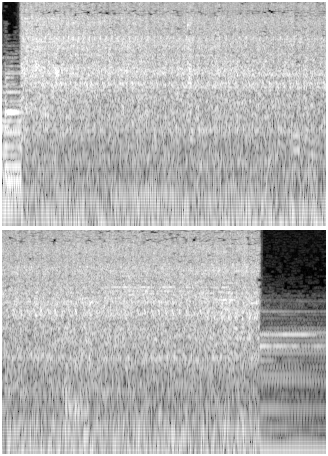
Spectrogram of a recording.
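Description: Auto-rickshaw's small engine running, a fast low throb under steady road and wind noise, heard from inside the moving rickshaw.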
